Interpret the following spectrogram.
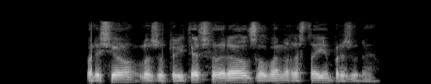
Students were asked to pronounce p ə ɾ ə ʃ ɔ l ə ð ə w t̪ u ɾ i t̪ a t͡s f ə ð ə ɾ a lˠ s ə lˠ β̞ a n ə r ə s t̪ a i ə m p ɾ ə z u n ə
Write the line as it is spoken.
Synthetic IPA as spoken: p ə ɾ ə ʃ ɔ l ə z ə w t̪ u ɾ i t̪ a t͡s f ə ð ə ɾ a lˠ z ə lˠ β̞ a n ə r ə s t̪ a i ə m p ɾ ə z u n a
